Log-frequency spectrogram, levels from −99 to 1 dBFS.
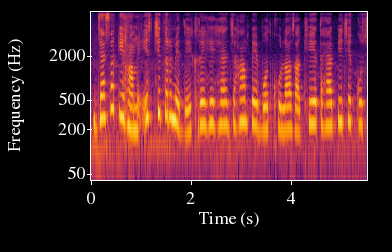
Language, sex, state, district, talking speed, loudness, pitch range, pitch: Hindi, female, Punjab, Kapurthala, 195 wpm, -17 LUFS, 225-260 Hz, 240 Hz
